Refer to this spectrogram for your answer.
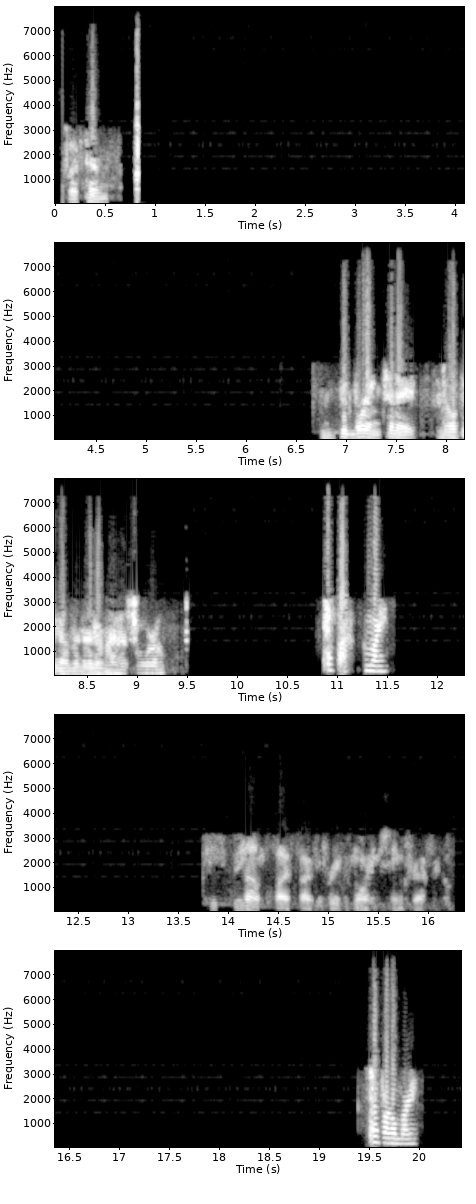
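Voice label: Sheriff Lake Patrol, scanner audio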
